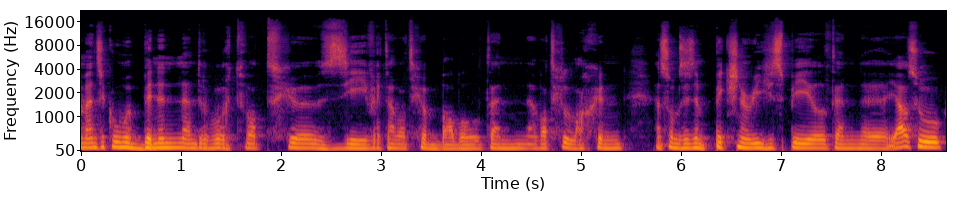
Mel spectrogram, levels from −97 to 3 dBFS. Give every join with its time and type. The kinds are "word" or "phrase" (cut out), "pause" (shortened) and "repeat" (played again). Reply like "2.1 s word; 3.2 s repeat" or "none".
none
